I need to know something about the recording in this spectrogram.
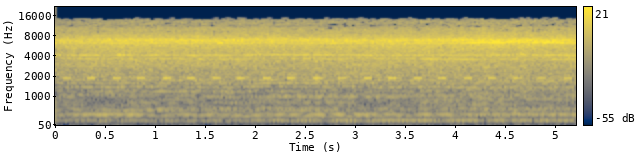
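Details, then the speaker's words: New DJI Mavic Pro hovering indoors, obstacle avoidance active; steady, even high-pitched prop buzz with no wavering or surging, maintaining a pretty nice hover; normal hover. "put in here and you can just see that it's actually maintaining a pretty nice hover"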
